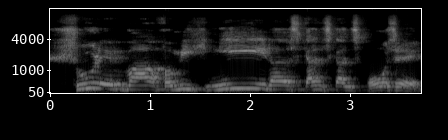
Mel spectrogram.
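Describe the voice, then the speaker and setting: A man speaks with a fairly high pitch. It is a normal speaking voice with ordinary pitch variation. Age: 60s. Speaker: company founder and author. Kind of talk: interview.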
